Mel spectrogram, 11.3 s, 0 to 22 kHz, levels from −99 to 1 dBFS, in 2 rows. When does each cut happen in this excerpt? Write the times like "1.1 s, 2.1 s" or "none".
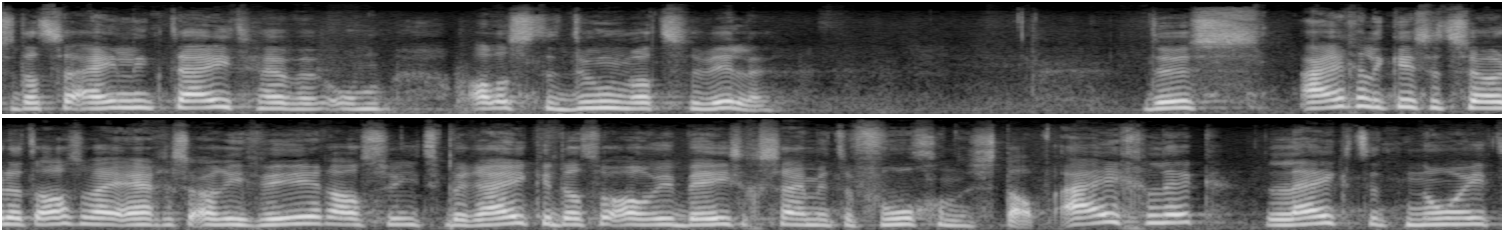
4.8 s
